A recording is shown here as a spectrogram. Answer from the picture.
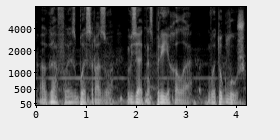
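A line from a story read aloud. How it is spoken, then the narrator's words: Whisper. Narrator (Russian): В ответ прошептал Марк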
